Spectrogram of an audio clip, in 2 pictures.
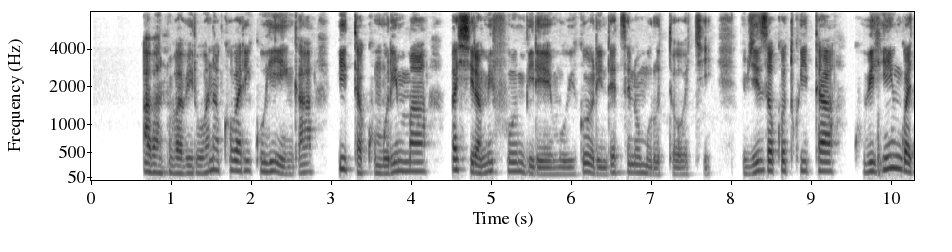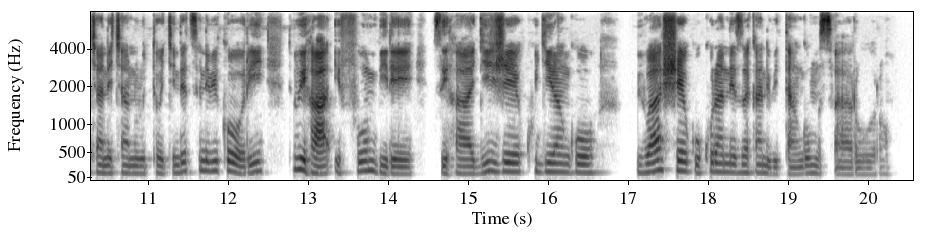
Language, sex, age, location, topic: Kinyarwanda, male, 18-24, Kigali, agriculture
